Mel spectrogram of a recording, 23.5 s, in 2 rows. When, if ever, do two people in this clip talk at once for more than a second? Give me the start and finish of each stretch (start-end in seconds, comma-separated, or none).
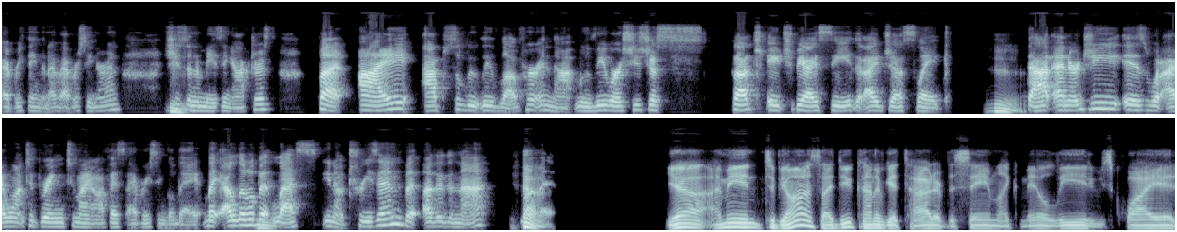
none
